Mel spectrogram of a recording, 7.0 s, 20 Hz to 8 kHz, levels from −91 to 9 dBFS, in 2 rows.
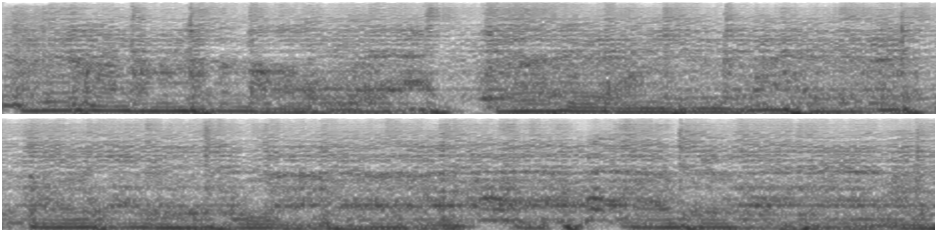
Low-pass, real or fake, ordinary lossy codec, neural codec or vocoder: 7.2 kHz; fake; Opus, 16 kbps; codec, 24 kHz, 1 kbps, SNAC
